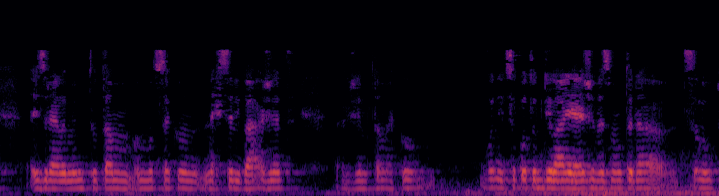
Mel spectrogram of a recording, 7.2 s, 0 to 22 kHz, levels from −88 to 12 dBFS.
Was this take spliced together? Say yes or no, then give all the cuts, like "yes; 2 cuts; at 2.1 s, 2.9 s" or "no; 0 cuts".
no; 0 cuts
